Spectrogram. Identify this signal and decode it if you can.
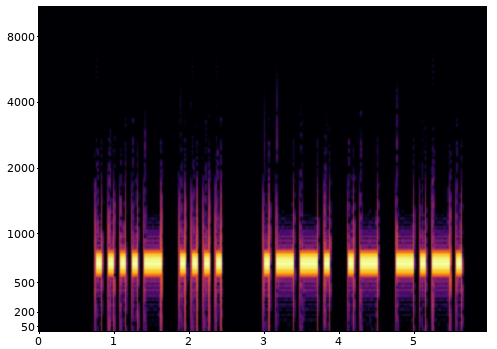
Morse code, heard as a keyed tone, about 15 wpm, 700 Hz. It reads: 4H PAC
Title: Winter Field Day Exchanges Encore 15wpm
